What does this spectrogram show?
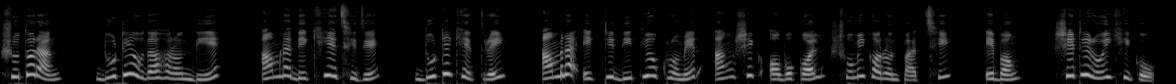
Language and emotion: Bengali, neutral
